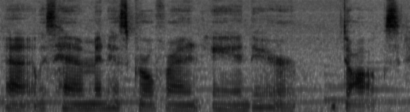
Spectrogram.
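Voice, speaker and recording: A woman recounting a personal experience in a measured, hesitant way. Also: sits low, steady tone. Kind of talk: candid personal storytelling. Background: music.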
